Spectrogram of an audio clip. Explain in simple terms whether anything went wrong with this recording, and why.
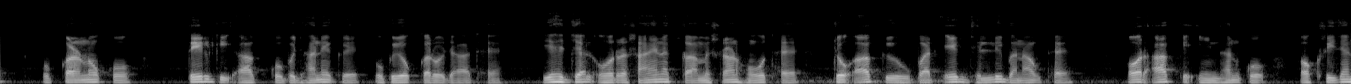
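Nothing went wrong here: the speech recording comes across as technically sound, with no audible glitches, dropouts or distortion anywhere along its length.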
